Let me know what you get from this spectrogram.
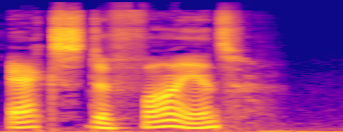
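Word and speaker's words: XDefiant: Ubisoft announces X Defiant.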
